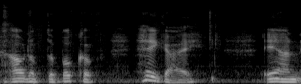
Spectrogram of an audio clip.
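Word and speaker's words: Haggai: a little bit out of the book of hey guy and it's spelled h-a-g-g-a-a-i just a short little book of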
